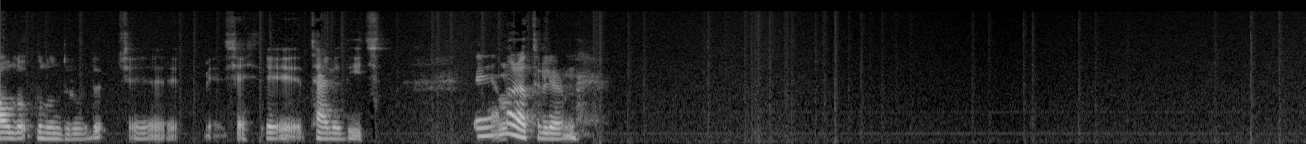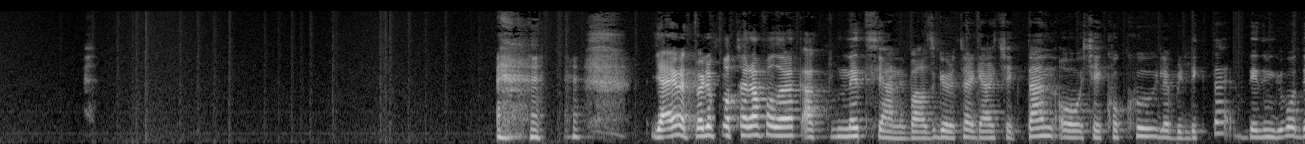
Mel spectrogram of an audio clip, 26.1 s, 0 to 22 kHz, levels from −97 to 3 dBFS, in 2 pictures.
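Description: Speech recording with no audible technical faults detected.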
